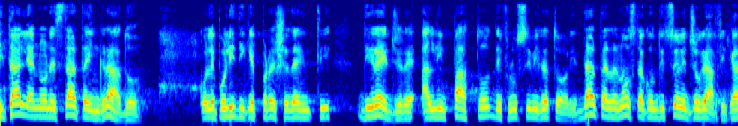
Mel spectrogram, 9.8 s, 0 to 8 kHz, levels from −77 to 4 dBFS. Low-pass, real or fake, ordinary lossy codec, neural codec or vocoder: 7.2 kHz; fake; none; vocoder, 44.1 kHz, 80 mel bands, Vocos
